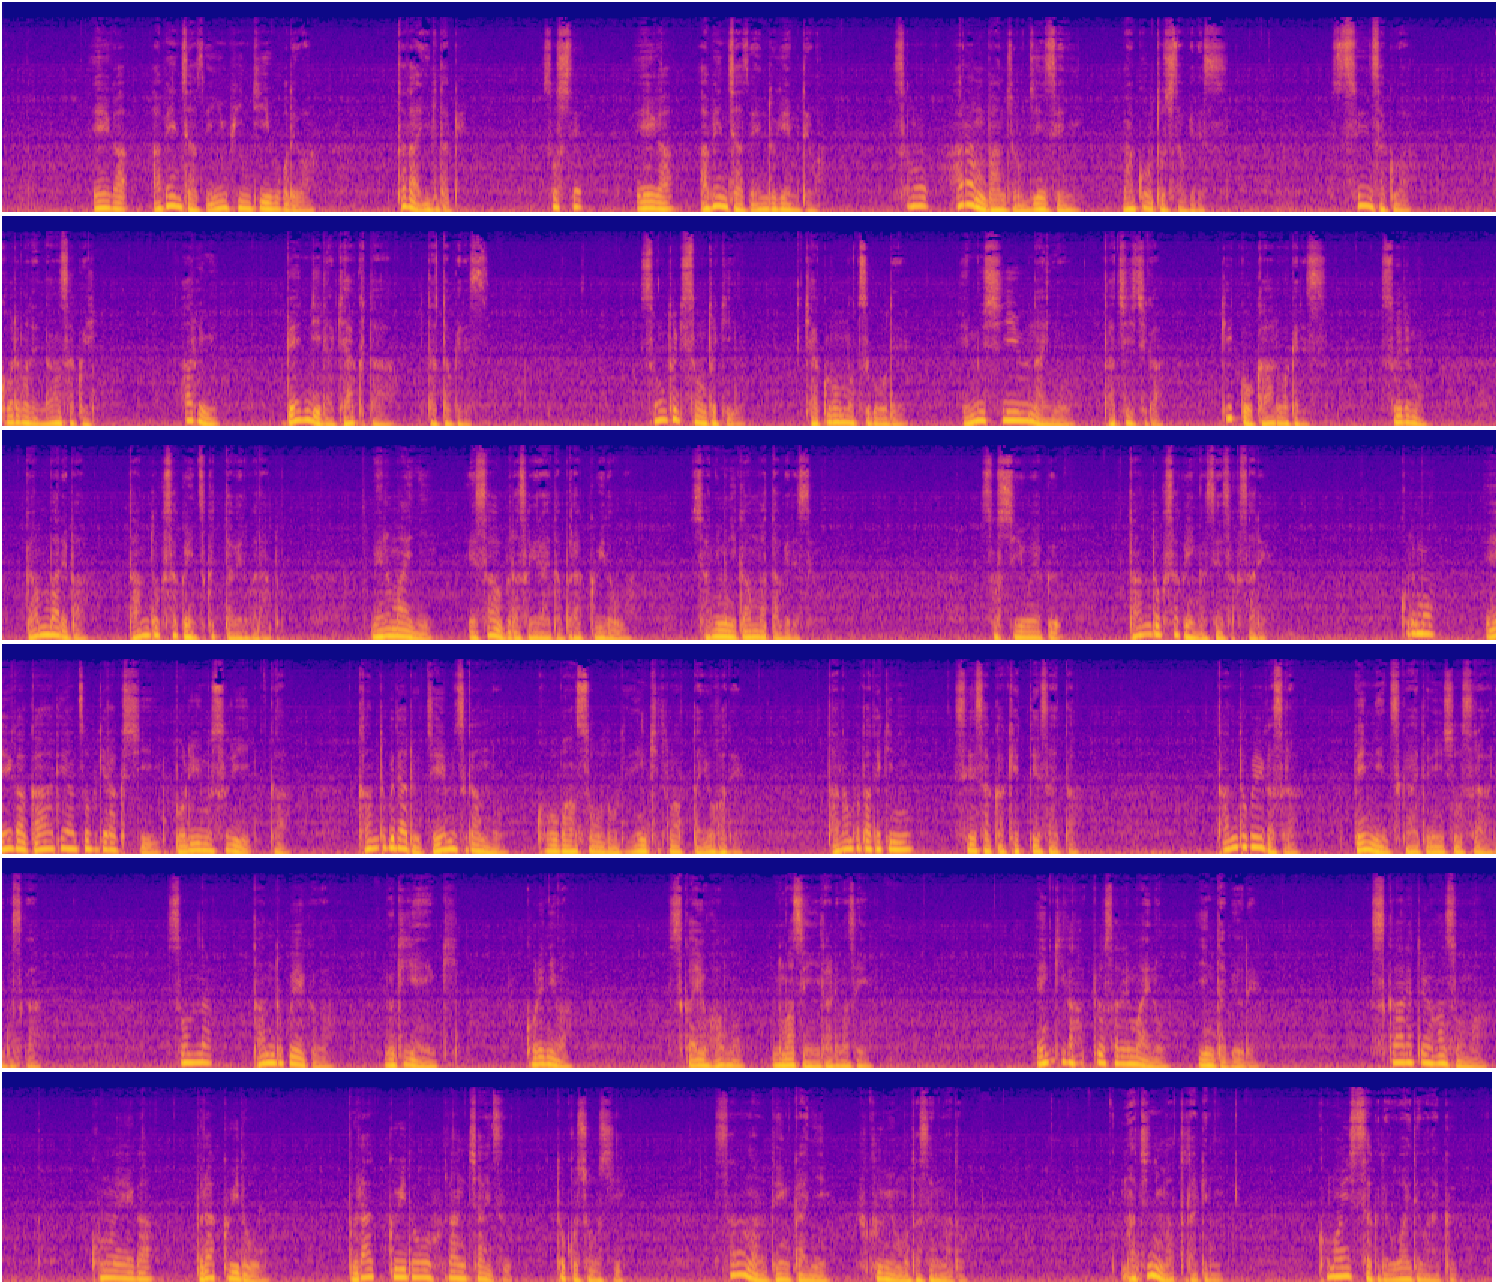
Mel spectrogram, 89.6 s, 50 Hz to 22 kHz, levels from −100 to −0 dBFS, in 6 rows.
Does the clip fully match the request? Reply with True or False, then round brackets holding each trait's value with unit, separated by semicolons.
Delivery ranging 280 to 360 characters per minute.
True (285 characters per minute)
